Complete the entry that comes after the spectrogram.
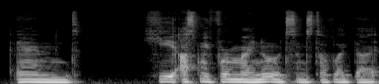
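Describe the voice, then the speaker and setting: A man with a non-native accent talks fairly slowly at a medium pitch, sounding somewhat breathy. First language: not English. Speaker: social media creator. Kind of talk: scripted personal statement. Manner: reading from a script.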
